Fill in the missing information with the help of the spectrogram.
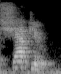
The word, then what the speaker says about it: Chaput: They want to call him Chaput or something. And he always told me, it's Chaput. It rhymes with slap you.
